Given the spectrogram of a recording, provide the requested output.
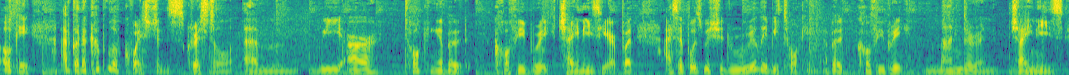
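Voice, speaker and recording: A man's voice: low-pitched, very animated, normal speed, few pauses, faint music behind. A man with a Scottish accent hosting a language lesson podcast as the learner, presenting in a conversational, explanatory way. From Scotland.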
